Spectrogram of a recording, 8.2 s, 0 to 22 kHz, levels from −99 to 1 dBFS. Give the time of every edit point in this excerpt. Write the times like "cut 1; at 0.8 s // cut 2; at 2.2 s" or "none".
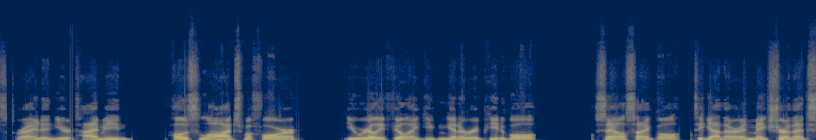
none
